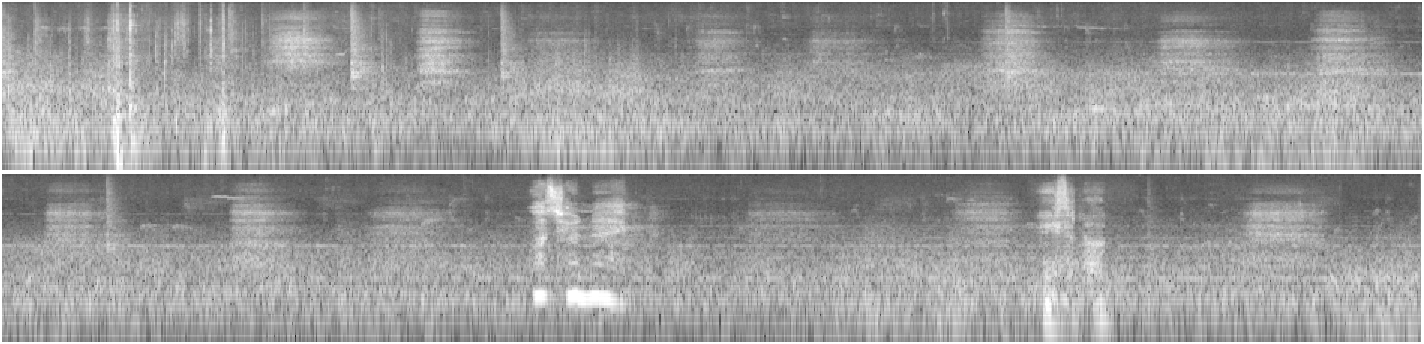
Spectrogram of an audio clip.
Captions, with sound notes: (panting) What's your name? Ethan Hunt.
